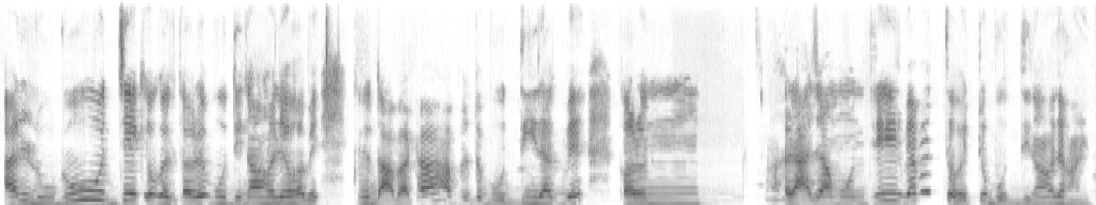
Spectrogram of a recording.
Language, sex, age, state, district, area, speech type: Bengali, female, 18-30, West Bengal, North 24 Parganas, rural, spontaneous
